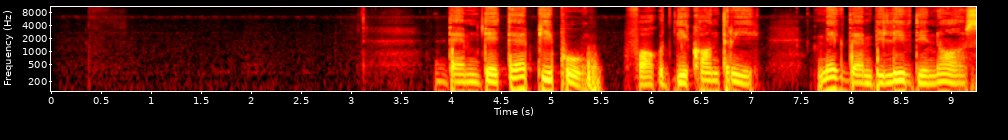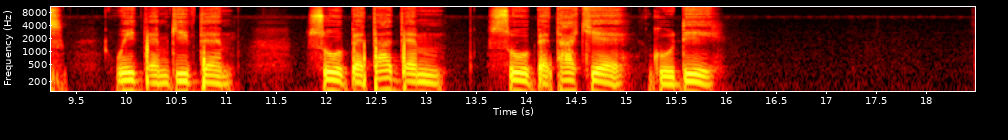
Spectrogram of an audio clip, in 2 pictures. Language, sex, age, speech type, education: Nigerian Pidgin, male, 30-45, spontaneous, tertiary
